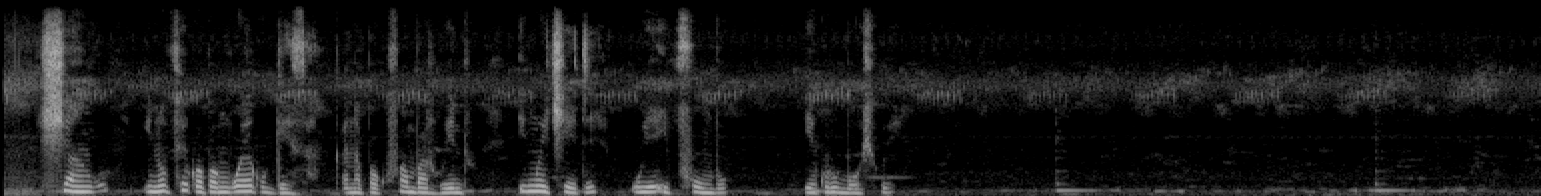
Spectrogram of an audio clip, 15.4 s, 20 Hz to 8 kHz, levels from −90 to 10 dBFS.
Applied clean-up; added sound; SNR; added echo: none; Bowed string instrument; 19 dB; none.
